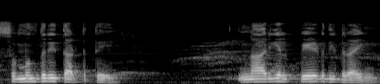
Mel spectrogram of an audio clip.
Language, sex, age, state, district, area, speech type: Punjabi, male, 18-30, Punjab, Muktsar, rural, spontaneous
